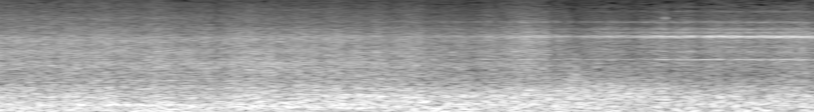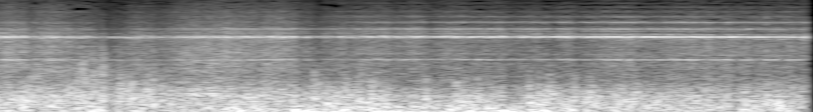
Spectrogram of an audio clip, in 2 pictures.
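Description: Passenger multiple-unit train running past at speed, close by, with the steady rumble of wheels on the rails. From about three seconds in, a thin high whine sounds over the rumble and holds as the last carriage passes.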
